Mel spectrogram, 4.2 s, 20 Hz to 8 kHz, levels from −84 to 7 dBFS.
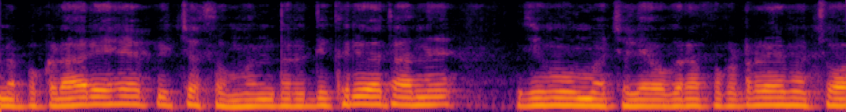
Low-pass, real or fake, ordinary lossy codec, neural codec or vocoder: none; fake; none; codec, 16 kHz, 8 kbps, FreqCodec, smaller model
